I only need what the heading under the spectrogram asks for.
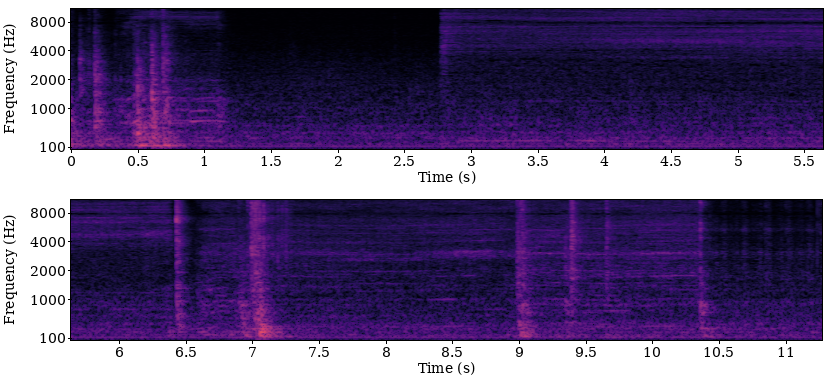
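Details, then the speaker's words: Laserdisc player trying to play side two: quiet whir broken by sharp clacks every second or two, no disc spin-up, as the laser sled repeatedly knocks against its end-stop. "[this time you can hear it knocking against its end] It's literally hitting the end-stop on its travel like banging its head against the wall."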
